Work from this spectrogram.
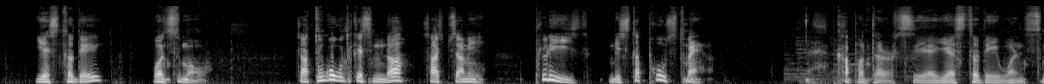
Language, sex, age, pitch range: Korean, male, 60-79, 110-175 Hz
